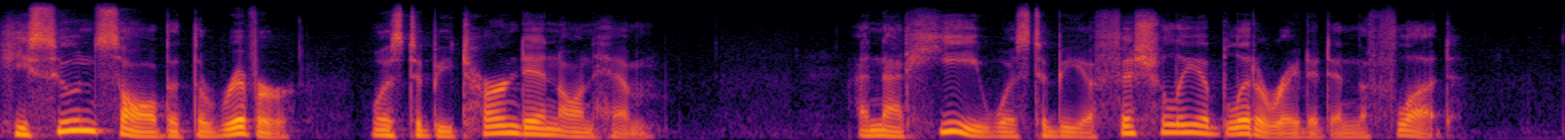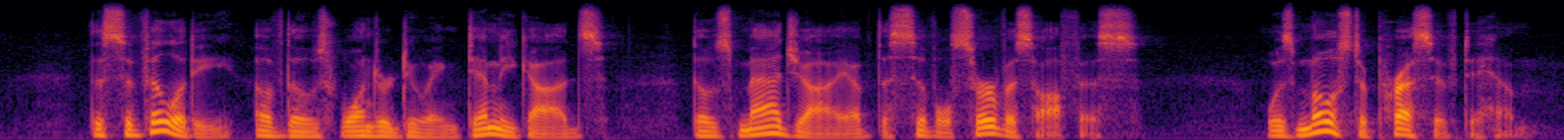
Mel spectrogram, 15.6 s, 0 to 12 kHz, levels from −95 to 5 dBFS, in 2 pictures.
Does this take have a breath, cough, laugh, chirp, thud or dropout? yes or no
no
